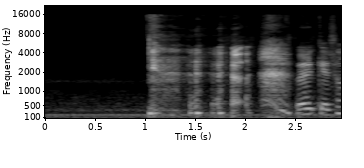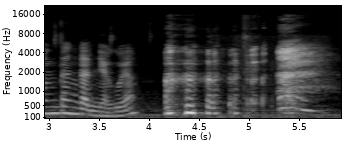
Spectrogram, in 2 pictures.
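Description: A young woman laughs close to a phone microphone.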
